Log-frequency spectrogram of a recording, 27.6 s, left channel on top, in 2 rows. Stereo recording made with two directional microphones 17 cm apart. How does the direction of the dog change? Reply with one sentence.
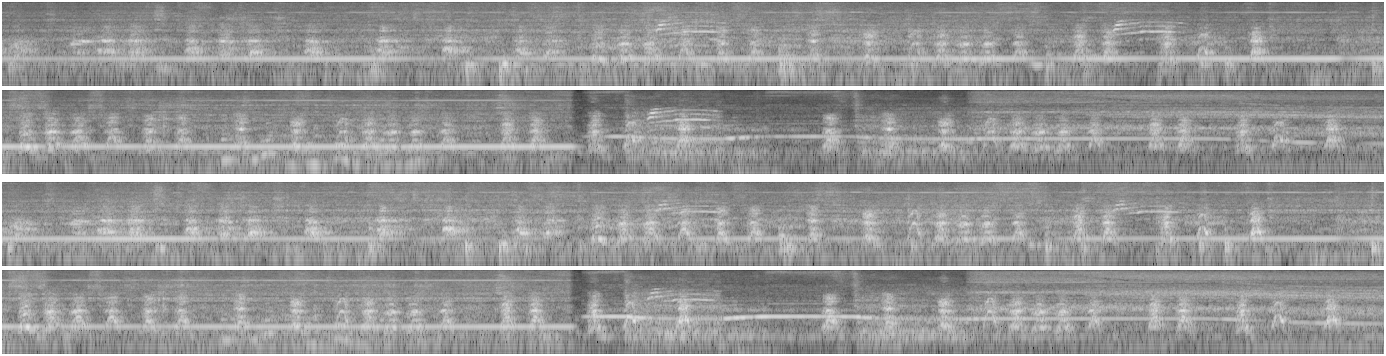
In this clip you hear the dog stay in one place.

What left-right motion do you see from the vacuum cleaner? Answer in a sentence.
In this clip you hear the vacuum cleaner go left and come back.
